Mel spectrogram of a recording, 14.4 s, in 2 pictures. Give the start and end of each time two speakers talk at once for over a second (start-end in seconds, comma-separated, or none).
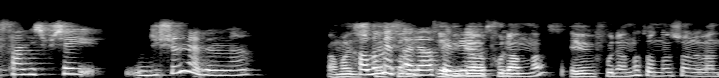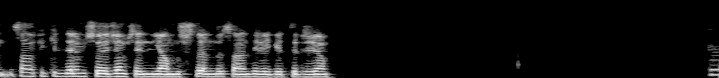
3.5-5.2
